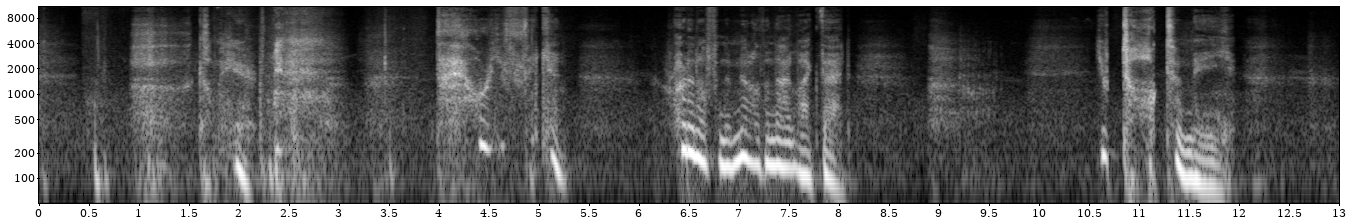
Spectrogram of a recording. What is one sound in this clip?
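A man speaks in a low, gentle voice up close.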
